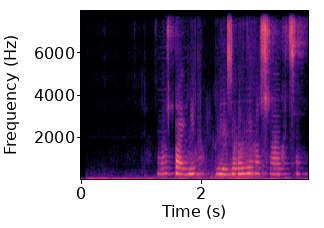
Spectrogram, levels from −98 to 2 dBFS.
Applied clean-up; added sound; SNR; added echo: neural separator model SepFormer DNS4.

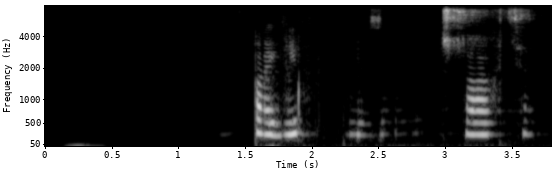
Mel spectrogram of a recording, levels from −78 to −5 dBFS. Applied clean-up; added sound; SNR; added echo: neural mask model DeepFilterNet 3.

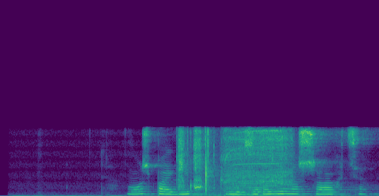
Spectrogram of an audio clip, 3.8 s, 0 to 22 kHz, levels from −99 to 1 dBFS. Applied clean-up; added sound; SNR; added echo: none; Camera; -1 dB; reverberation time 0.5 s.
